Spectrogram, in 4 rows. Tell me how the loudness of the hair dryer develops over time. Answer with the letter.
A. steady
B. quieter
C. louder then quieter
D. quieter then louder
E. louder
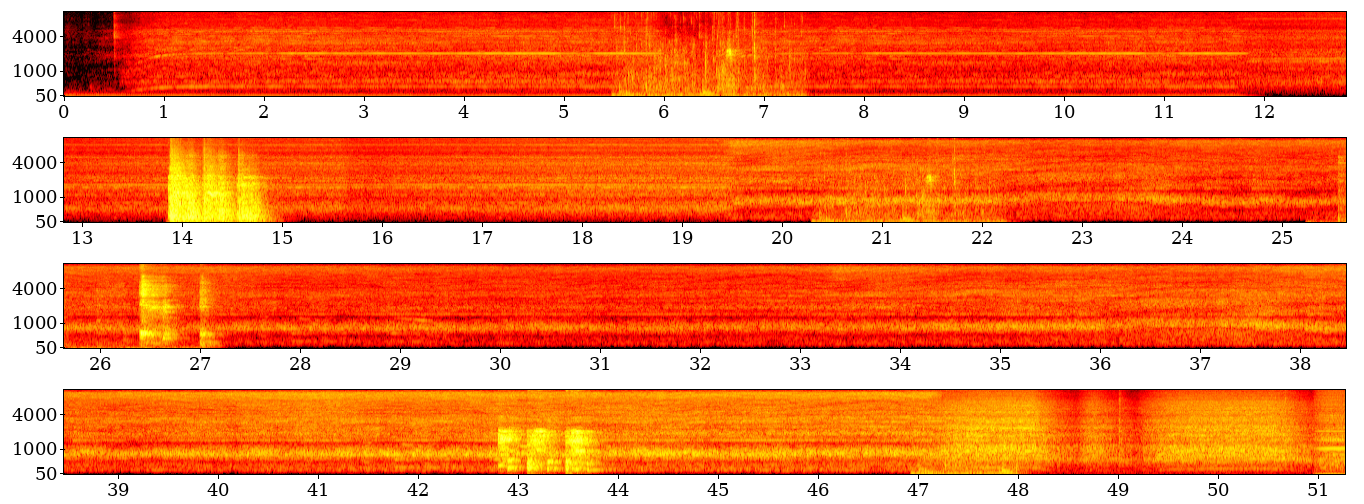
E.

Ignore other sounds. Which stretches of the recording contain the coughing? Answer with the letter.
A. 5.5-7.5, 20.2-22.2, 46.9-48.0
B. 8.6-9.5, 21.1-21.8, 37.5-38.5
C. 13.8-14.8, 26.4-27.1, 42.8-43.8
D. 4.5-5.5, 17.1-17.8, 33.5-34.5
C.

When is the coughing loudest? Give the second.
14 s.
